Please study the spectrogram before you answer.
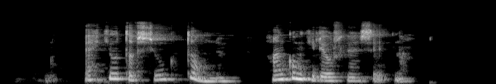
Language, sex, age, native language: Icelandic, female, 70-79, Icelandic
